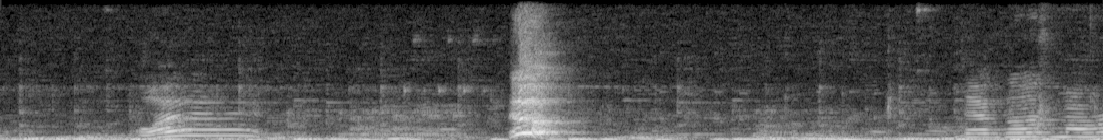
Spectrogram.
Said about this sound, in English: Fucking hiccups are fucking me up.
